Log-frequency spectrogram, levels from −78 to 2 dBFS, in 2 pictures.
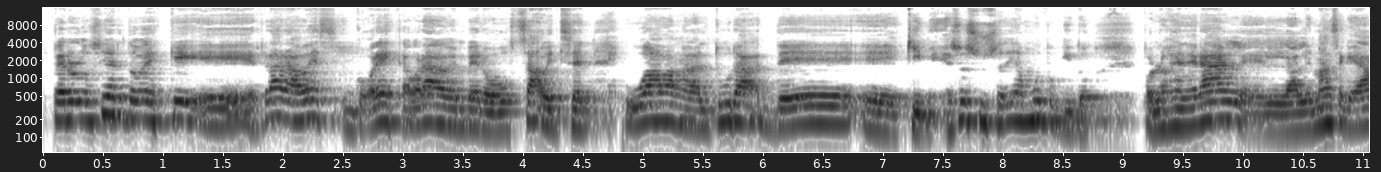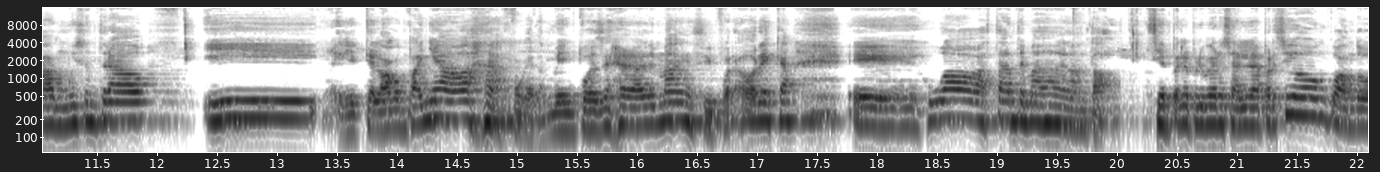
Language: Spanish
